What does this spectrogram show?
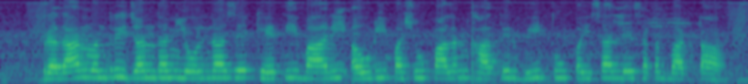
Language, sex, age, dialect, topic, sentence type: Bhojpuri, male, 60-100, Northern, banking, statement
